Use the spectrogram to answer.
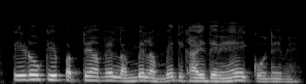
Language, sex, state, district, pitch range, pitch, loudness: Hindi, male, Bihar, Purnia, 150-190 Hz, 170 Hz, -21 LUFS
